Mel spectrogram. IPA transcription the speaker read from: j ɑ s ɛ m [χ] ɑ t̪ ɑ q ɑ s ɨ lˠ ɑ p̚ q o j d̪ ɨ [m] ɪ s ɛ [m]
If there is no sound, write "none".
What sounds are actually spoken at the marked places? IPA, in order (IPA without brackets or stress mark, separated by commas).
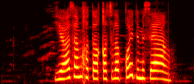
χ, m, ŋ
